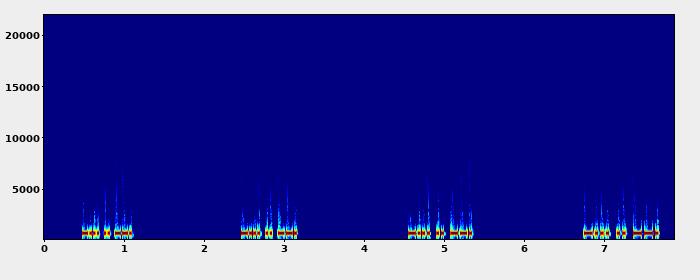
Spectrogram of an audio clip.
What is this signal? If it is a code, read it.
Morse code, heard as a keyed tone, about 47 wpm, 700 Hz. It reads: BIG BIG BIG BIG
